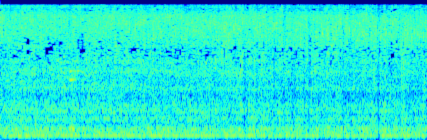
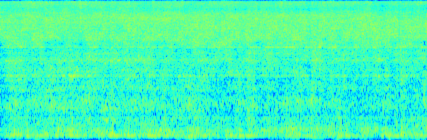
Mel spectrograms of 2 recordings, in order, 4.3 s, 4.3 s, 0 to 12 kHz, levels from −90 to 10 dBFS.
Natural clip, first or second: first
